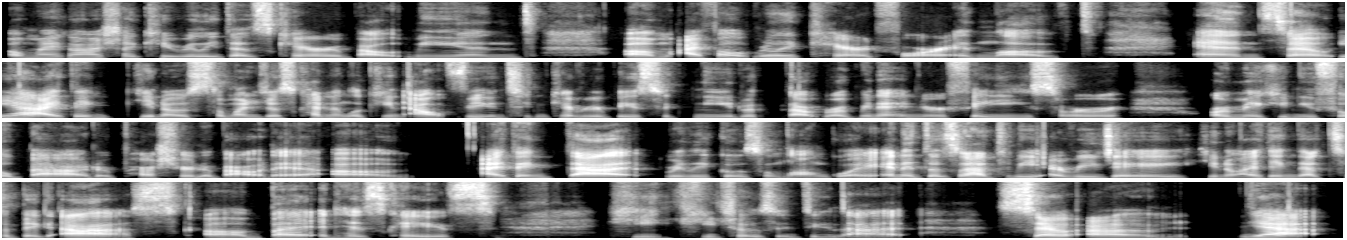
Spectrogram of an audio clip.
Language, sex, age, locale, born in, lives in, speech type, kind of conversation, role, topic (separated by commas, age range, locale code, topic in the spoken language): English, female, 25-29, en-US, United States, United States, conversation, unstructured, none, What small gestures make you feel most appreciated?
